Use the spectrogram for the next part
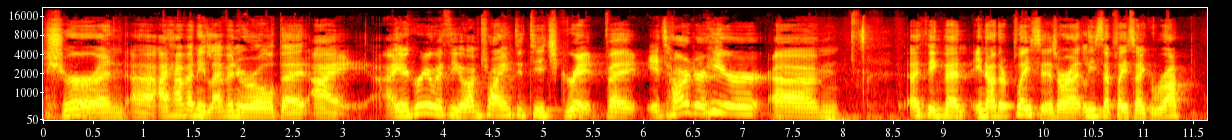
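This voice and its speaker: A middle-aged Salvadoran woman who leads marketing answers podcast interview questions earnestly and thoughtfully, using lots of fillers. Her voice is fairly low and fairly bright, and she speaks a little slowly.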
